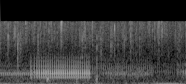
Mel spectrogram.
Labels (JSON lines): {"label": "biophony, croak", "recorder": "SoundTrap 500"}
